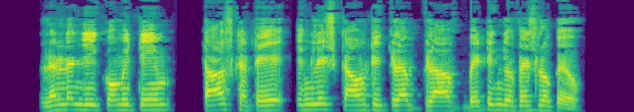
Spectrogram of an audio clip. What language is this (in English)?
Sindhi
